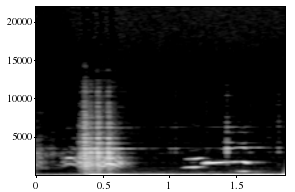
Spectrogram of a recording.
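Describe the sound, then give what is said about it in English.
A short eagle-screech alert tone: a harsh raspy burst followed by a couple of thin, rising whistled cries, played once over a steady low hum with no talking. “I have an eagle. There's an ad coming up.”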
